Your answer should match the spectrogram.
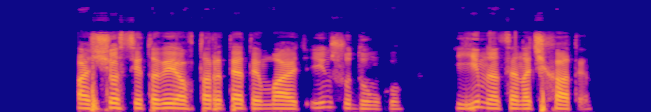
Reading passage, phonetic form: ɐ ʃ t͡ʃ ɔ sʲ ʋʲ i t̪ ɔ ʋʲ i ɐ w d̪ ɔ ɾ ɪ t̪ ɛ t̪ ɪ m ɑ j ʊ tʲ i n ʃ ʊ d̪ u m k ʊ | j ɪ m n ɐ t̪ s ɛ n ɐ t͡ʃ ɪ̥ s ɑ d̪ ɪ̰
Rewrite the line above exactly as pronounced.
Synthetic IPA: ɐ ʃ t͡ʃ ɔ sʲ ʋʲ i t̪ ɔ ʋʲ i ɐ w t̪ ɔ ɾ ɪ t̪ ɛ t̪ ɪ m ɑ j ʊ tʲ i n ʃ ʊ d̪ u m k ʊ | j i m n ɐ t̪ s ɛ n ɐ t͡ʃ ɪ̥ x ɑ t̪ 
